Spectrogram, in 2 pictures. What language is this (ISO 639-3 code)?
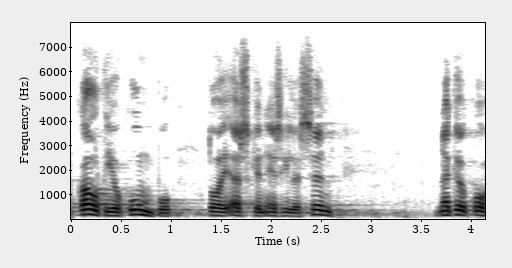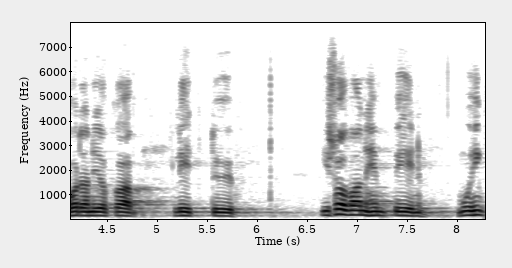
fin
